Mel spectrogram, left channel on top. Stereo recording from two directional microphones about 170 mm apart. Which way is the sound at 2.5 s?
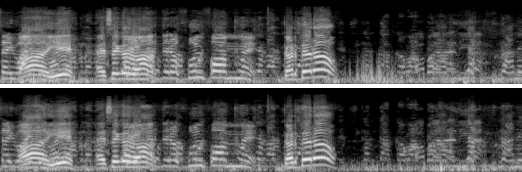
Centre (ahead or behind).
